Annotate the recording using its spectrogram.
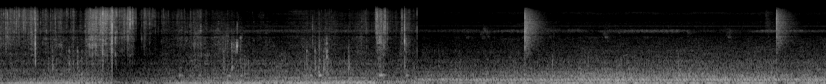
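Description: Wet squishing and crackling as leafy greens are crushed and stuffed by hand into a clay pot of water and raw tripe. After about four seconds the handling gives way to a steady background with a faint high whine, broken by two sharp clicks.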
